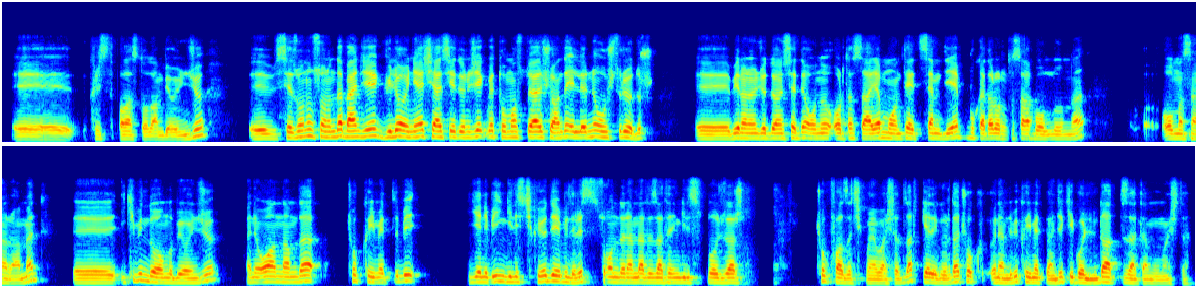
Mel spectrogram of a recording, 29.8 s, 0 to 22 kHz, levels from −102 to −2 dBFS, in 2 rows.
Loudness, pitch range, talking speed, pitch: -28 LUFS, 115-155 Hz, 155 wpm, 130 Hz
